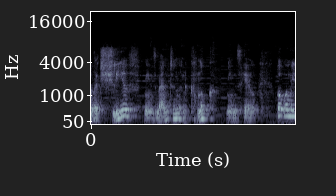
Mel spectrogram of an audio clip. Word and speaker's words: cnoc: Well, the Irish for hill is cnoc. Cnoc. Cnoc. And that's pronounced differently in Connacht and Ulster. The pronunciation in the Connacht and Ulster dialects is crook, crook, and again, crook.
